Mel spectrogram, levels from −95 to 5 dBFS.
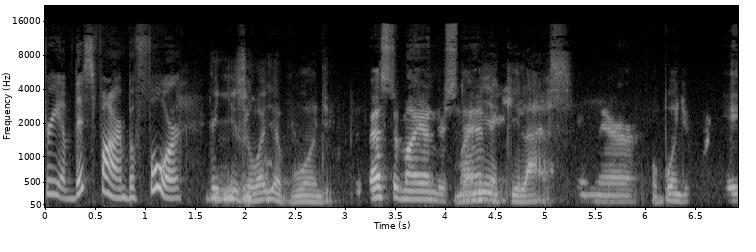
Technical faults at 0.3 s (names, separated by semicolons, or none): none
